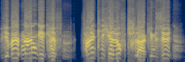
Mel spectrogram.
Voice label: FIGHTER ATTACK, german; Battle Engine Aquila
